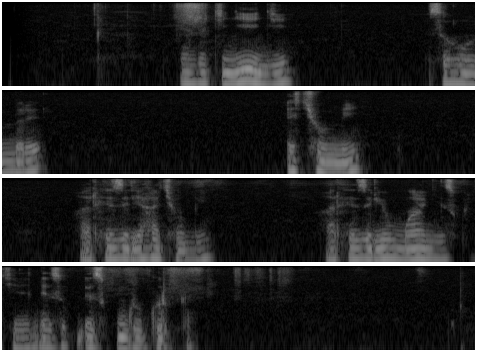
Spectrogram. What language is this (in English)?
Nyankole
